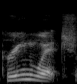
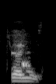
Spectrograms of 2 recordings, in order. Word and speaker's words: Greenwich: So, Ken, um your your location's super perplexing because you're right on that Green Witch line, aren't you? Yeah, Greenwich is Yeah, Greenwich line. Yeah, Greenwich. Greenwich is the way we pronounce it.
